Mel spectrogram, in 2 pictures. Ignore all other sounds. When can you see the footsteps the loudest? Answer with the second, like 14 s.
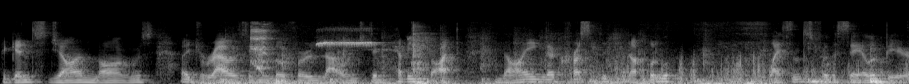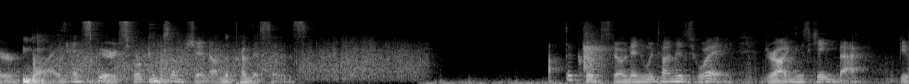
9 s.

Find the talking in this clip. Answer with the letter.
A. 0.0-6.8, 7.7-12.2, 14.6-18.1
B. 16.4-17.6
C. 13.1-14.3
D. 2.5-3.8
A.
